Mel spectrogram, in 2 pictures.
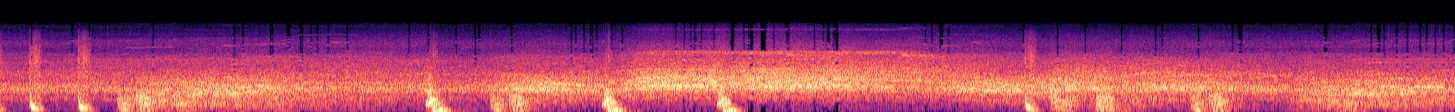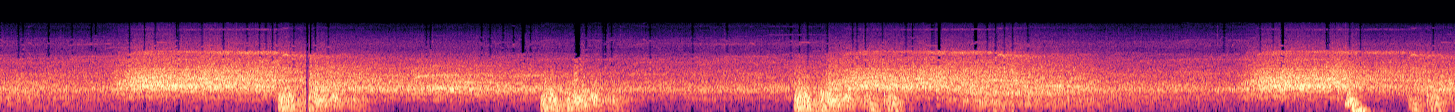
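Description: Heavy thuds and slams of bodies hitting a wrestling mat ring out now and then.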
